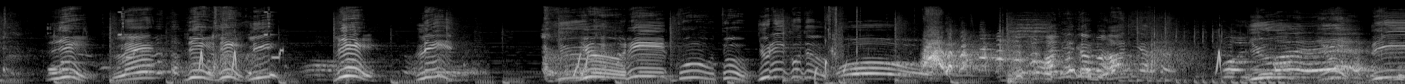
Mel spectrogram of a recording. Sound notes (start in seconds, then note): 9.4 everybody laughing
